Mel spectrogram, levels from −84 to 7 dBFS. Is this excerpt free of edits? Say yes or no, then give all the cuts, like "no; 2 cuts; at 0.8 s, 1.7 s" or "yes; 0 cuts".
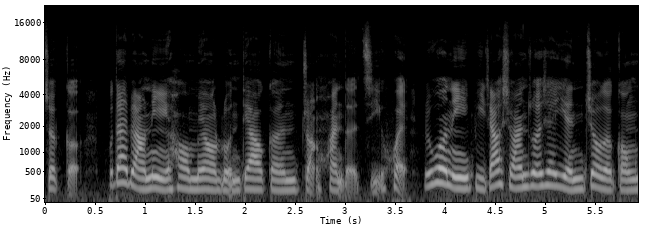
no; 1 cut; at 3.7 s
